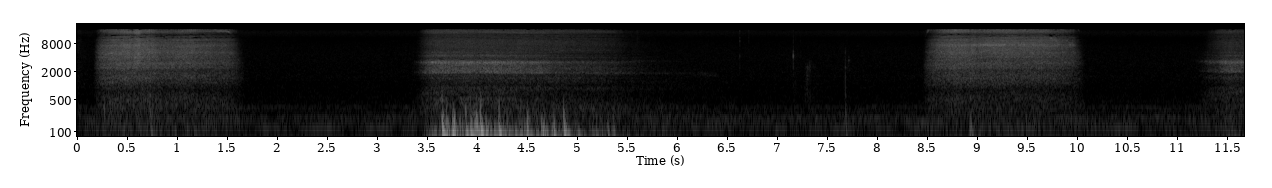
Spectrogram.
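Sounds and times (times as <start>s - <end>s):
deep breath in and out during a guided relaxation exercise: 0.2s - 1.7s, 3.4s - 6.3s, 8.5s - 10.1s, 11.2s - 11.6s.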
